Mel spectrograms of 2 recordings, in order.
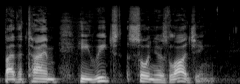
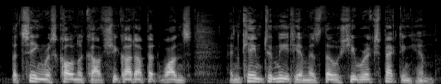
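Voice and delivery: ordinary delivery

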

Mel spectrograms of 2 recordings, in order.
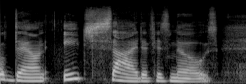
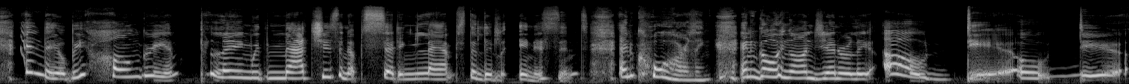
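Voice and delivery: much higher, crying put-on woman's voice; sobbing washerwoman; 9 semitones higher than usual. A narrator's reading. Toad as washerwoman lamenting her children, high crying voice. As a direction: wail the worries out tearfully, high. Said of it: "sobbed Toad".

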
